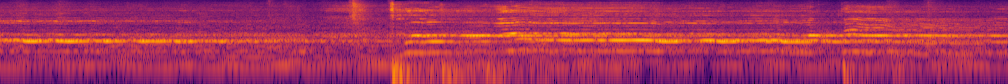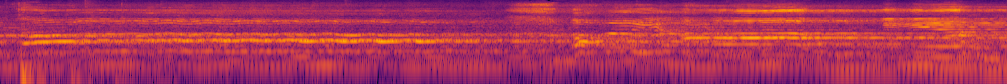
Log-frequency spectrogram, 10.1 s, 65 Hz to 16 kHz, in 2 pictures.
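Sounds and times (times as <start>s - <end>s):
accompanying music: 0.0s - 10.0s
woman singing into microphone: 0.0s - 10.0s.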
